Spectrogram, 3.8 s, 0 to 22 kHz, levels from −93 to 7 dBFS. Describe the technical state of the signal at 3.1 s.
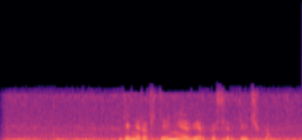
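At 3.1 s the speech passes through the WebRTC call path intact, with no fault present at that moment.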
